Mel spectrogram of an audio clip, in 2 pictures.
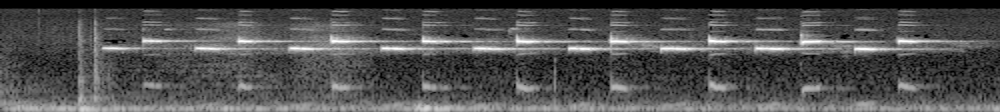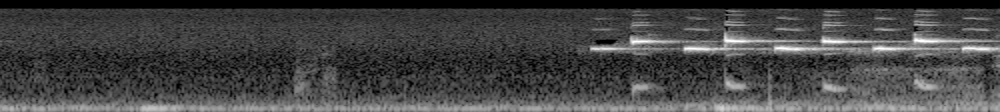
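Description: A great tit sings its bright two-note song, repeating the see-saw phrase in a quick steady rhythm, pausing for about three seconds, then starting again, clear with no voices.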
